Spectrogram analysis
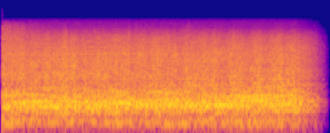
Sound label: RACECAR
